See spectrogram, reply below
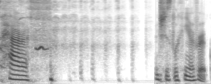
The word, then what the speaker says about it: Herath: Last name is pronounced like Harris with a lisp. It's Harith. H-E-R-A-T-H.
